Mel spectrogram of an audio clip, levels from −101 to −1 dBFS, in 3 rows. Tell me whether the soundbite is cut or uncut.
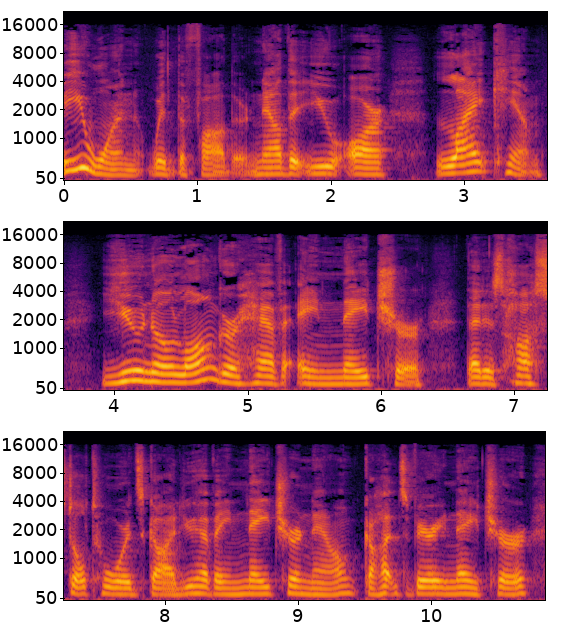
uncut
